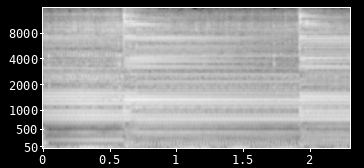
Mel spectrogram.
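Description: clock ticking and striking

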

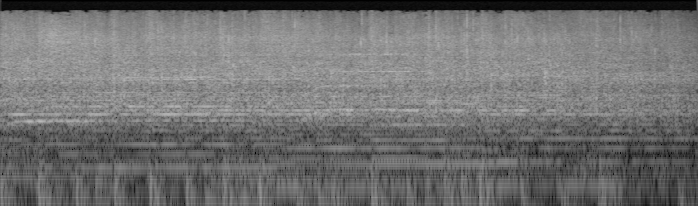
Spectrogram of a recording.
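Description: audience applauding

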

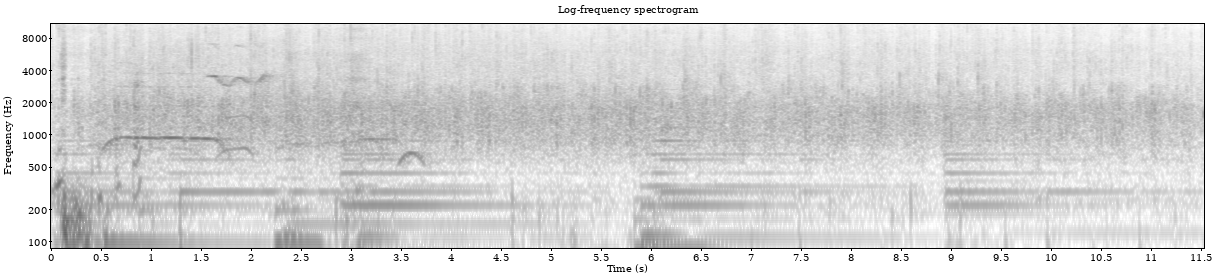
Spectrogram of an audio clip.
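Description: big round of applause

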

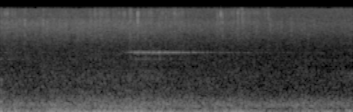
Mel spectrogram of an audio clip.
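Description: strong wind blowing

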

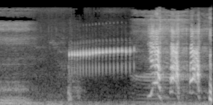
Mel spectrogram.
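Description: frogs croaking

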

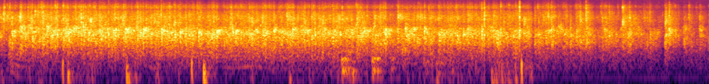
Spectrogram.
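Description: audience applause

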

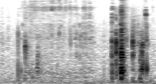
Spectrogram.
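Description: sipping water

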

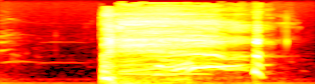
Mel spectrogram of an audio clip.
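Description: kitten meowing

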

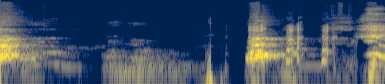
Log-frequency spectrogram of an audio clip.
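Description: dogs barking

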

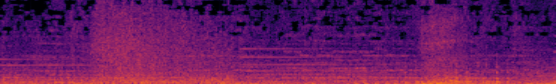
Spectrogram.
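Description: kookaburra call

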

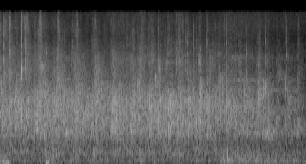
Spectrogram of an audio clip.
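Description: audience applauding

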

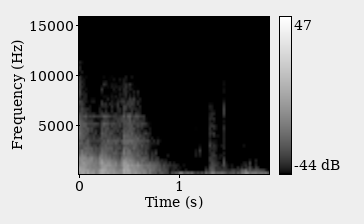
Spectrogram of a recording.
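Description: knocking on a door

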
